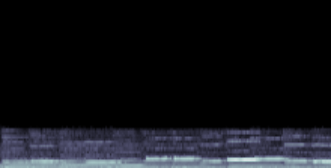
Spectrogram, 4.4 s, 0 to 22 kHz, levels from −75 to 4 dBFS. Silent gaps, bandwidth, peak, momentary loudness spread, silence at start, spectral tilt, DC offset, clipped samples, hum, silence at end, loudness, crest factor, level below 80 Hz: none; 5.4 kHz; -4 dBFS; 13 LU; 0 s; -8 dB/octave; under 0.1%; under 0.1%; none; 0 s; -18 LUFS; 14 dB; -30 dBFS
